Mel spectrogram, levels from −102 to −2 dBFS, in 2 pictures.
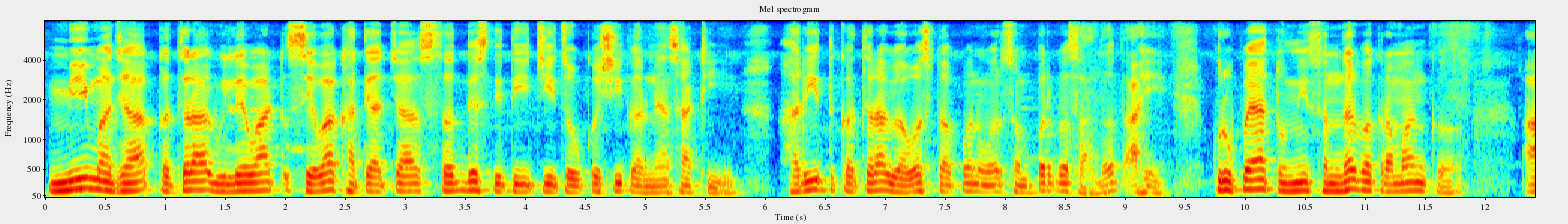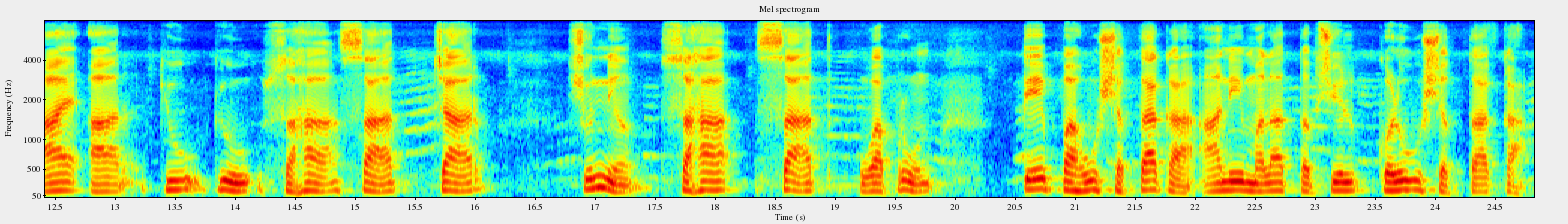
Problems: constant background noise, continuous background conversations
